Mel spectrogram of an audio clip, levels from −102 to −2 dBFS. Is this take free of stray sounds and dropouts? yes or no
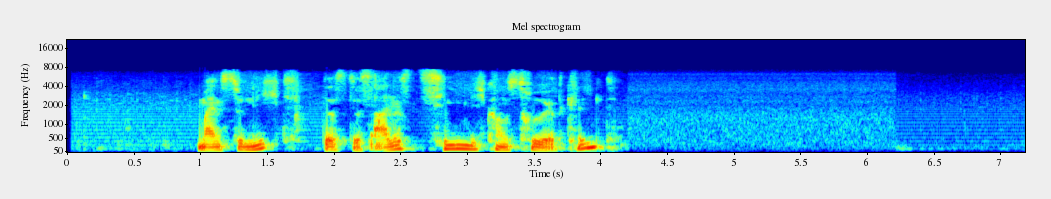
yes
